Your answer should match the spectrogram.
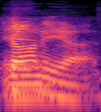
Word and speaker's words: Conneaut: and I believe I'm going to mispronounce this, but Conneaut, Ohio? – Yep, you got it, man, Conneaut.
